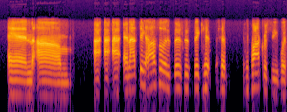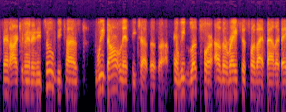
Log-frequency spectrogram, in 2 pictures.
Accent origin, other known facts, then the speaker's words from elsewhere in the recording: Kansas, United States; now in New York, United States; in New York for like 3 years, and I'm from Kansas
